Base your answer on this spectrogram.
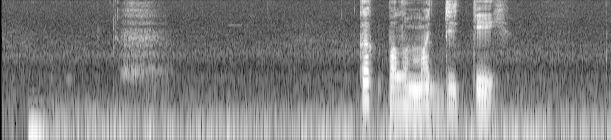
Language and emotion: Russian, angry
